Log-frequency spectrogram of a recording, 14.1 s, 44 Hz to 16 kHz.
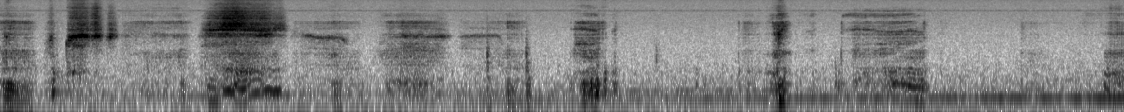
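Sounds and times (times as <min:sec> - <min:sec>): man snoring: 0:02.5 - 0:03.6.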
